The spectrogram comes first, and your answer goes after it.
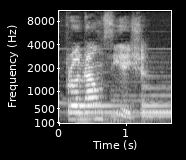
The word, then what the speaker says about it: pronunciation: so it becomes none there is no chance of getting noun sound okay so you have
